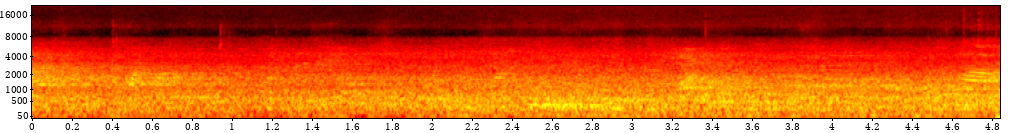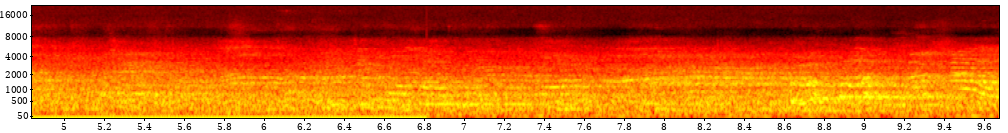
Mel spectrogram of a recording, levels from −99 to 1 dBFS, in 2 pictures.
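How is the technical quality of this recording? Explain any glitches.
The recording has one glitch, a DC step. At 4.82 s the waveform's zero line jumps by about -29 dBFS and holds until 6.81 s, when it steps back. Each jump is a low thump while the sound continues unchanged. A waveform shows the trace shifted off centre, and a spectrogram shows brief low-frequency smears at both edges.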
